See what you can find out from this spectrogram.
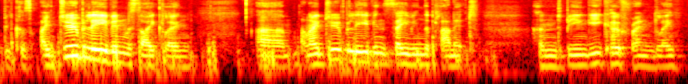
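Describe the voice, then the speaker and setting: A man's voice: mid-range voice, fairly bright tone. A man, hosting a live stream and reading out viewer comments in a cheeky, self-mocking way. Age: late 30s. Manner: cheeky, camp, self-mocking humour with frequent laughs. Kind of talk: casual live stream chat.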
